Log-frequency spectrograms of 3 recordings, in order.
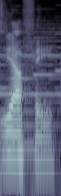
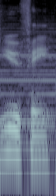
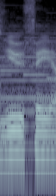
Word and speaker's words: Yuffie: I don't know but when I see the double F I want to pronounce it like I pronounce the word gruff for example but apparently it's pronounced you feet so I'm gonna pronounce yuffie as you fear I'm gonna try my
